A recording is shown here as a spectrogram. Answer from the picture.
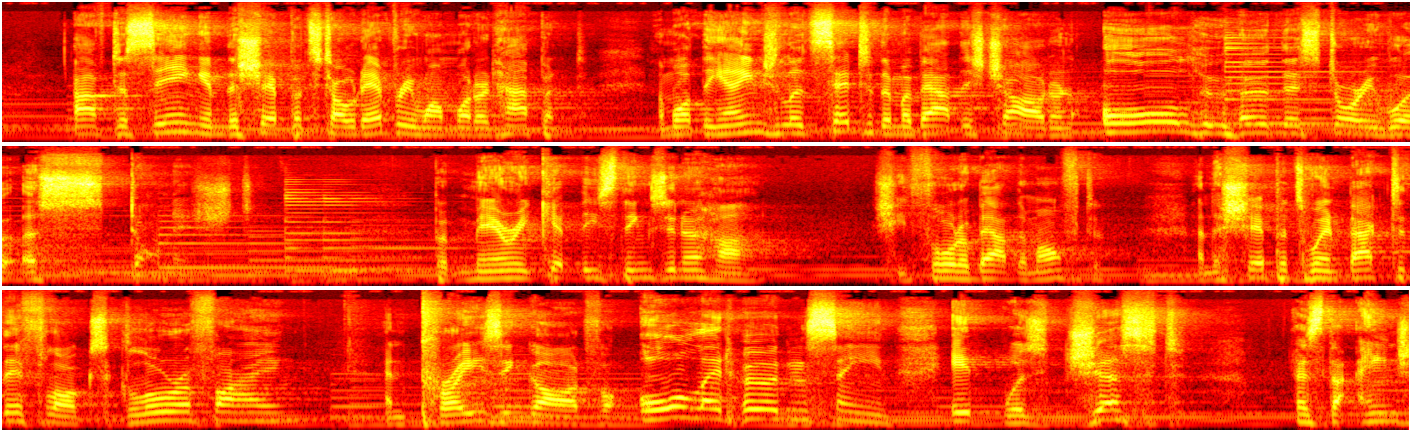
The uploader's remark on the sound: Recorded live at Planetshakers Church (Melbourne) on Sunday 17th of December 2023.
